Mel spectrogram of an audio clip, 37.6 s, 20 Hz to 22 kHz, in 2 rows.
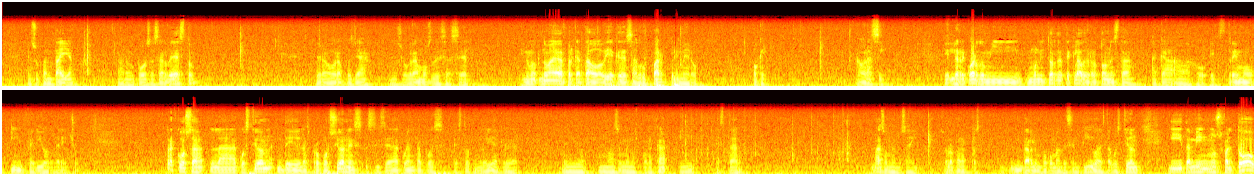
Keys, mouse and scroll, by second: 1.3 Delete, 2.5 click, 3.9-6.4 ctrl+drag, 6.7-7.2 ctrl+scroll up 2, 8.3 Left, 11.9 click, 12.5-12.9 ctrl+scroll down 2, 13.3 ctrl+click, 19.8-21.7 drag, 24.5-28.1 drag, 29.1 Left, 32.5 click, 32.9 ctrl+scroll down 2, 36.0 click, 36.4 click, 37.4 click.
